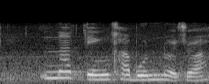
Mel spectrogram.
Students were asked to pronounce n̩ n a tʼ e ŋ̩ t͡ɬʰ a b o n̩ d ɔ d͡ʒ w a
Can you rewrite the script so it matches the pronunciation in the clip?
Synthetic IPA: n̩ n a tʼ e ŋ̩ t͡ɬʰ a b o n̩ n ɔ d͡ʒ w a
